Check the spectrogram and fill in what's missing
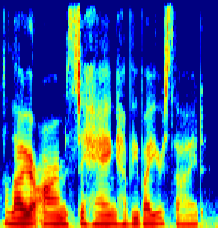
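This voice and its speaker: Her voice runs on the low side with a level tone as this young yoga teacher guides a standing meditation. She speaks slowly, gently and soothingly, softly elongating words.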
